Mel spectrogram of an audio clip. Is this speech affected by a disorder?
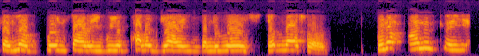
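Yes: Parkinson's disease; hand tremor first noticed about five years before diagnosis, diagnosed by neurologist; speech difficulties during working years, phone calls hardest, ridiculed by client over speech.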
